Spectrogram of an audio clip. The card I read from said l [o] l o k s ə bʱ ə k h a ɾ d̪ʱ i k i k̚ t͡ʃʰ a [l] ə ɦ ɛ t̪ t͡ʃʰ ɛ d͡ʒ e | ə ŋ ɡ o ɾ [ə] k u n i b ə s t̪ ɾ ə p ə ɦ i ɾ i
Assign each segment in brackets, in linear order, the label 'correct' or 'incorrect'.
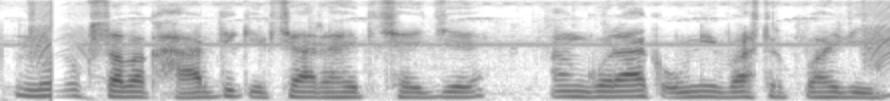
correct, incorrect, incorrect

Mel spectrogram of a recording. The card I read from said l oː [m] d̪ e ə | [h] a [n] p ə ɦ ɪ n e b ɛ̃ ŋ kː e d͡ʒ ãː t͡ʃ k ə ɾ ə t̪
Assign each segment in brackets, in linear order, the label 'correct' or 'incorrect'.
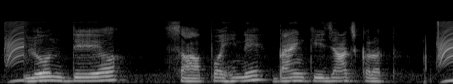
incorrect, incorrect, incorrect

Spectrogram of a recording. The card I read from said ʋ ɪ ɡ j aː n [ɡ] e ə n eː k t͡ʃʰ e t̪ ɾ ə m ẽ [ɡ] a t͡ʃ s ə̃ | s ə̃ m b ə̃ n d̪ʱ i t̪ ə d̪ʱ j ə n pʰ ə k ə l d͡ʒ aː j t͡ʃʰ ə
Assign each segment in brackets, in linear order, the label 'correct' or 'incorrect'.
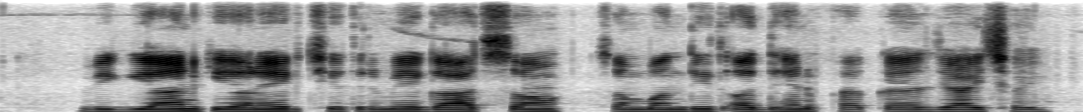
incorrect, correct

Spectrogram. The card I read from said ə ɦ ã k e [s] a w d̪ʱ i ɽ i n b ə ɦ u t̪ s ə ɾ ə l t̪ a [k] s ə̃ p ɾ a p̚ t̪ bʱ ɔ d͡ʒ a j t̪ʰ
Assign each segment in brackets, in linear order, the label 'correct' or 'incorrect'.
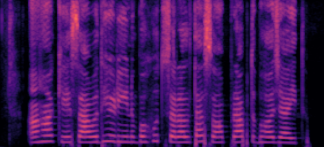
correct, incorrect

